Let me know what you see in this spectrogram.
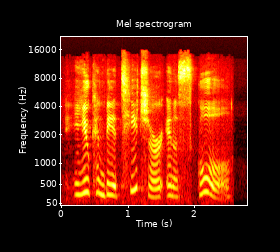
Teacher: With her statement, you can be a teacher in a school, she says the word can a bit faster. And the vowel sound changes from a, like in apple, to the schwa, a.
